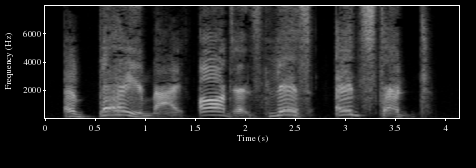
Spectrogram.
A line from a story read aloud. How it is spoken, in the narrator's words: screamed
